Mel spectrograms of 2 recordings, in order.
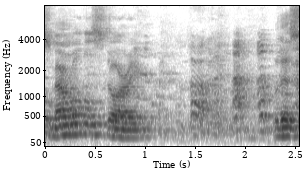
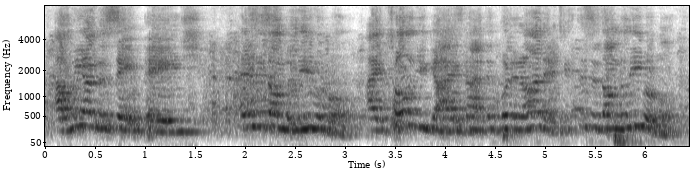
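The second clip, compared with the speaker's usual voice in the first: loud, higher exasperated rant; mock outrage; 6 semitones higher, 4 dB louder than usual. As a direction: imitate a boss blowing up at the crew. Bob voiced exploding at crew.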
